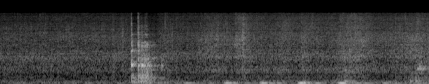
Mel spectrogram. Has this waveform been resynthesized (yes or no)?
no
